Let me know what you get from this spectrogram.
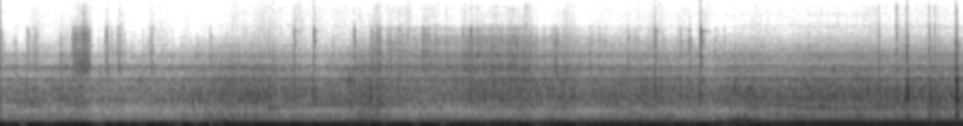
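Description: VG Valiant's engine running steadily at low revs, heard from inside the cabin, with a few sharp clicks and rattles.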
